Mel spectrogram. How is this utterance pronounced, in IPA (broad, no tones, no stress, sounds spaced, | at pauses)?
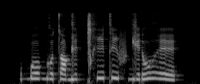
ɓ o ɡ o t ɒ ɡ e ǀʰ i t i f ɡʲ e ɾ u ɦ e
